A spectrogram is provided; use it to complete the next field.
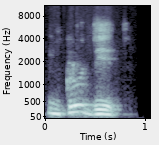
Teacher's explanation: A sílaba forte está na segunda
